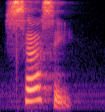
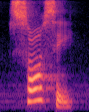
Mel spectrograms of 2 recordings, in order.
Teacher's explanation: there is the substitution of the flat a for the broad a in sauce. England has gone back to the broad a, but in America the flat a persists, and many Americans who use sassy every day would scarcely recognize saucy if they heard it.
